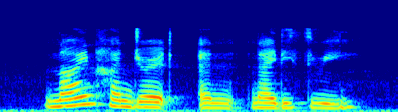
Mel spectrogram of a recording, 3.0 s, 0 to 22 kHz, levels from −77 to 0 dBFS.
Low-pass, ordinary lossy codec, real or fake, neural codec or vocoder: none; none; real; none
